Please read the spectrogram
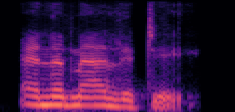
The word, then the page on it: animality: Indian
